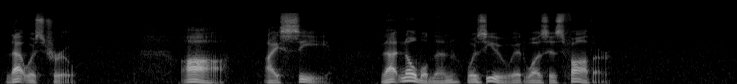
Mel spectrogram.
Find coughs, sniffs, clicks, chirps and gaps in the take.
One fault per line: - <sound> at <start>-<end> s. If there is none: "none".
none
